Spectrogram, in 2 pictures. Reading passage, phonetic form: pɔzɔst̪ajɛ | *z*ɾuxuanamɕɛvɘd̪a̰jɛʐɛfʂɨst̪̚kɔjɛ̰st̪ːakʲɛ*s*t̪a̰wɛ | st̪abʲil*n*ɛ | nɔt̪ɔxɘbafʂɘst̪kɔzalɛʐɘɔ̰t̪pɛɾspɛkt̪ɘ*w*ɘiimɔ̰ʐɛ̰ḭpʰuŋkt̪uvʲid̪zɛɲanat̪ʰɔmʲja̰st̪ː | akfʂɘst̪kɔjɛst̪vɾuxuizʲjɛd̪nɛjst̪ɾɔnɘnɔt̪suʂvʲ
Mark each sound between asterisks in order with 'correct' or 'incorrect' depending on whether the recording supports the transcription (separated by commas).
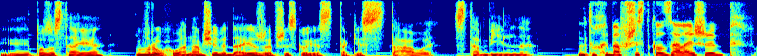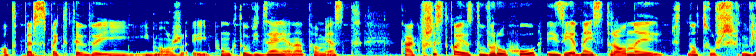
incorrect, correct, correct, incorrect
